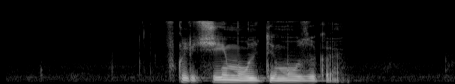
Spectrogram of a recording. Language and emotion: Russian, neutral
